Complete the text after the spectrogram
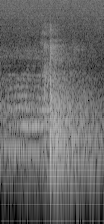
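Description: A bass drum booms.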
